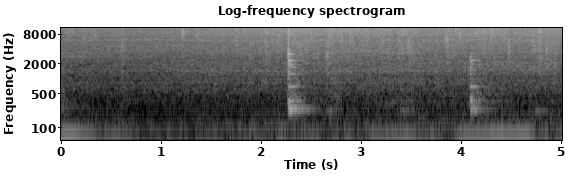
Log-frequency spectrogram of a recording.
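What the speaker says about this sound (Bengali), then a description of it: "আমি প্রথমে পেঁয়াজটা একটু ভেজে নিব" Onions frying in oil in a pan, a steady soft sizzle throughout with two sharper clinks or stirs midway and near the end, no talking.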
